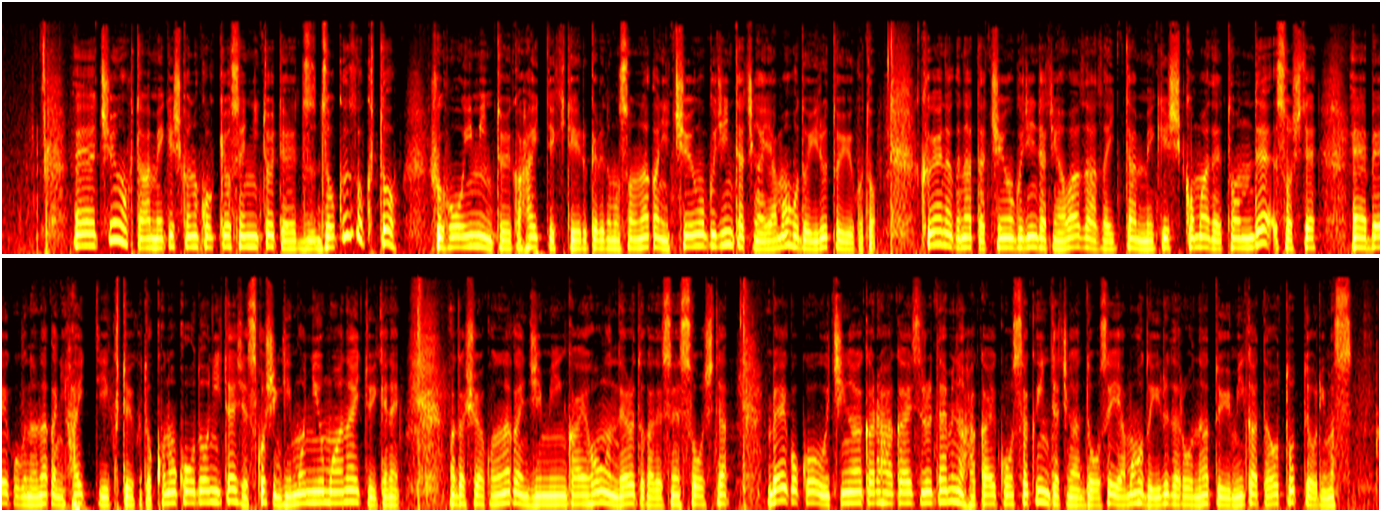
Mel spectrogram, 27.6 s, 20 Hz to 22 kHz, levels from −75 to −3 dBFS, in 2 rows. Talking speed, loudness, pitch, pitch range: 425 characters per minute, -17 LUFS, 145 Hz, 130-160 Hz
